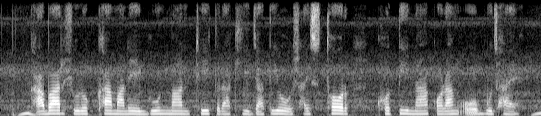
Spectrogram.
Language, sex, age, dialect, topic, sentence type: Bengali, female, 18-24, Rajbangshi, agriculture, statement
